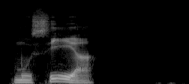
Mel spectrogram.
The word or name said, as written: Mysia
